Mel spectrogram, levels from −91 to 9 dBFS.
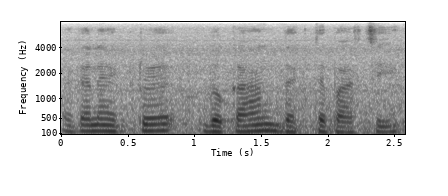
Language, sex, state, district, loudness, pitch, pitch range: Bengali, male, Assam, Hailakandi, -16 LUFS, 150 Hz, 145-160 Hz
